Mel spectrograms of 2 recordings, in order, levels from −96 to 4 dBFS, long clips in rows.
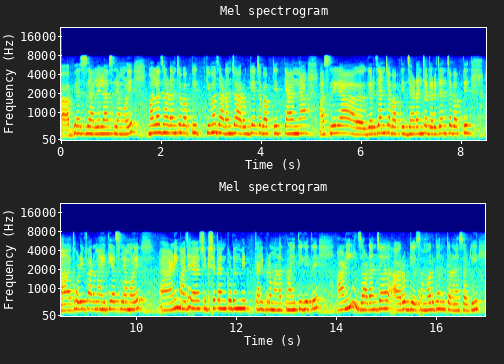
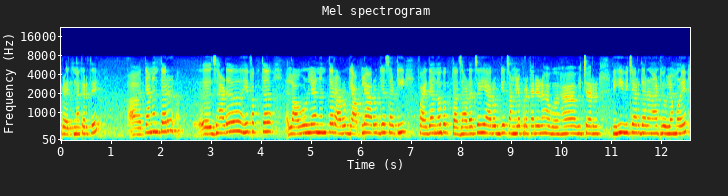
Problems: none marked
